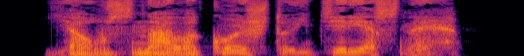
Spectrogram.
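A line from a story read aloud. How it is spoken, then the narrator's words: Whispered. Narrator (Russian): сообщила она шепотом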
